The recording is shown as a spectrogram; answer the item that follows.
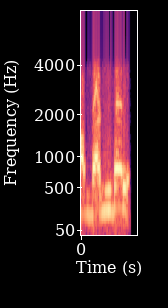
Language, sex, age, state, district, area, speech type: Tamil, female, 45-60, Tamil Nadu, Thoothukudi, rural, conversation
